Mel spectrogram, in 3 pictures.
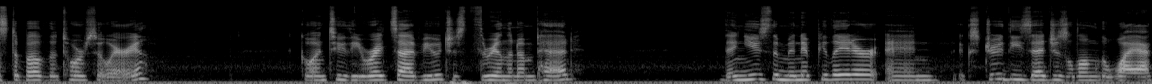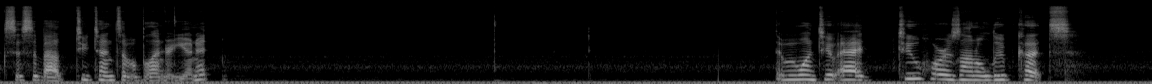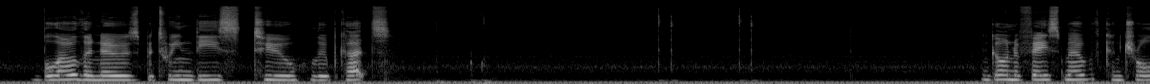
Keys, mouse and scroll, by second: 4.4 KP_3, 13.2-16.8 drag, 27.6 ctrl+r, 28.7-29.0 scroll up 1, 29.5 click.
